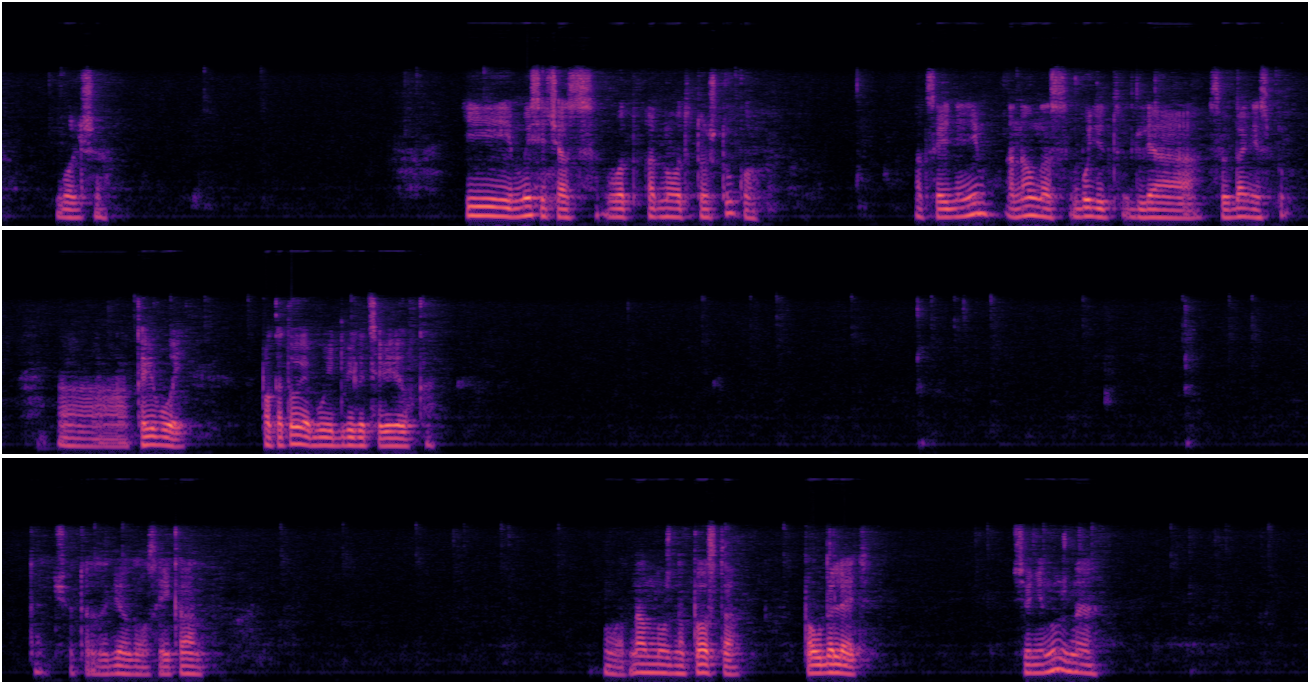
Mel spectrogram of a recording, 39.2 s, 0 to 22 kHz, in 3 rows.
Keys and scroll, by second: 5.6 Tab, 10.7 Tab, 31.9 Tab.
